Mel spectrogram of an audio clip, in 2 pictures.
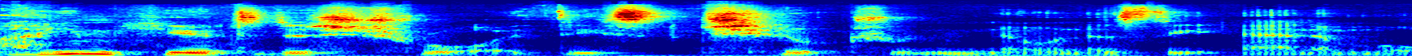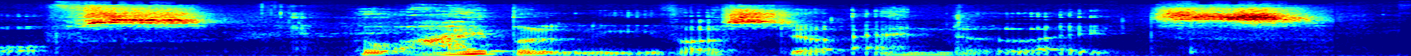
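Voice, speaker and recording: A man performs a put-on character voice. His pace is moderate. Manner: evil, menacing.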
